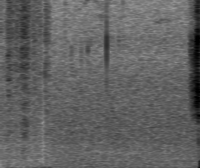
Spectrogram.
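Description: Wind buffeting the microphone, a heavy low rumble, with a stronger gust about half a second in.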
